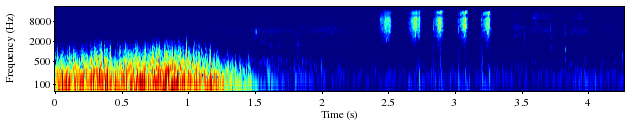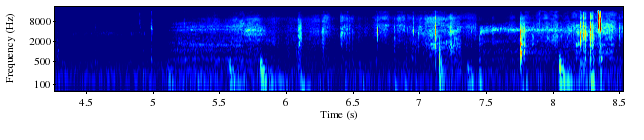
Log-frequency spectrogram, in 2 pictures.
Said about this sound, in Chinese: 像翻书写字的声音，也不用说了，这是个小本子。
